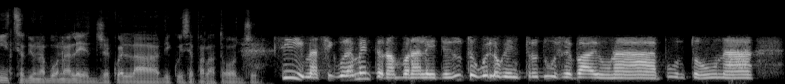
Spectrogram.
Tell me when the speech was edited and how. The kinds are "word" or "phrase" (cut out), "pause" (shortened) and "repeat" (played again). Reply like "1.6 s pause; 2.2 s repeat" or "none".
2.7 s pause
